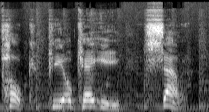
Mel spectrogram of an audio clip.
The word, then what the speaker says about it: poke sallet: Polk salad, or in the deep South, pronounced poke sallet, is made from the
